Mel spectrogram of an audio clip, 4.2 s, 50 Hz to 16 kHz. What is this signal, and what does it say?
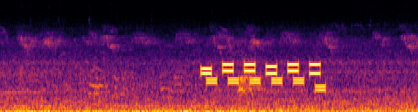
Multi-frequency trunk signalling (R2, with the far end's replies), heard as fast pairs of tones, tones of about 110 ms, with street noise. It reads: 288487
